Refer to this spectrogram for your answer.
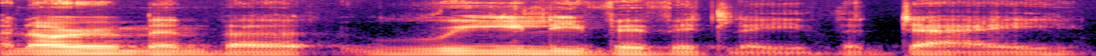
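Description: A man with an English accent speaks in a dark, mellow tone that is somewhat breathy. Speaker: charity worker with cystic fibrosis.

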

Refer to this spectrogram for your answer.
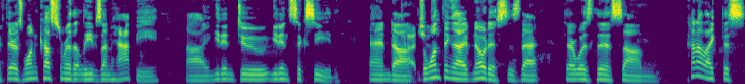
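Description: Recorded very cleanly with a silent background and a dry, close sound with no echo, a man in an unremarkable speaking voice talks at a medium pitch and a moderate pace with ordinary pitch variation. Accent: American. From Minnesota, Minneapolis suburbs. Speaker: chef and restaurateur. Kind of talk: casual interview. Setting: in person at his restaurant.

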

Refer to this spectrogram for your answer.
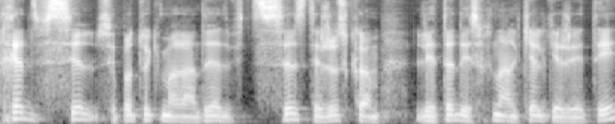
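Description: An unremarkable speaking voice at a fairly quick pace with ordinary pitch variation, in a very clean recording with a silent background. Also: man. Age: 20s. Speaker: podcast host. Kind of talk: casual interview. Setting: studio.

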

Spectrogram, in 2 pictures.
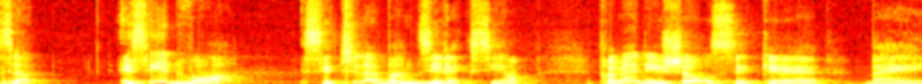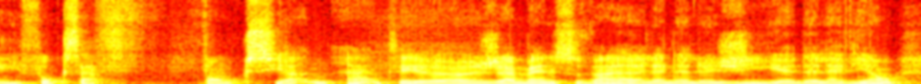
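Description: A man with a Quebec accent, medium pitch and bright, sharp tone, very wide pitch swings, a fairly slow pace and long, frequent pauses, in a very clean recording with a silent background. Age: 40s. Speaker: agile coach. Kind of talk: casual chat.

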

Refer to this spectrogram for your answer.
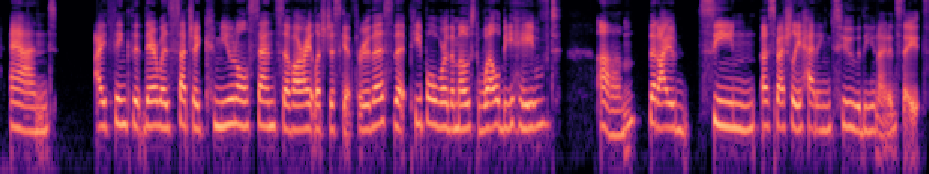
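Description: A woman with an American accent speaks at a moderate pace with flat, monotone intonation. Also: medium pitch for a woman. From US Midwest, Kansas City, Missouri. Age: 20s. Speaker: interview guest. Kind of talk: casual interview. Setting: remote call.

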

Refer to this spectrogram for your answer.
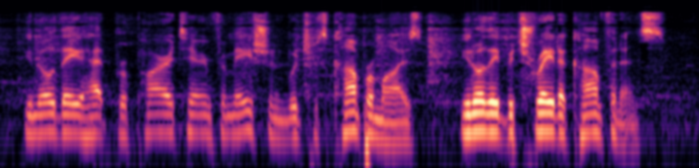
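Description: Talking at a fairly quick pace, a man with a medium-pitched voice comes through over noticeable background noise. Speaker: record label owner. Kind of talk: interview. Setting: hotel.

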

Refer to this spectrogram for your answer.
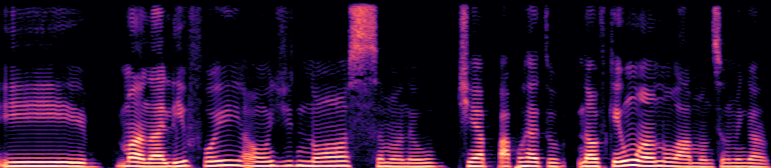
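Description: The tone is dark and mellow, with fairly even intonation. Delivery runs at a fairly slow pace with hardly any pauses. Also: woman, medium pitch for a woman. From Brazil, Espírito Santo (Cariacica). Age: 20s. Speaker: rapper. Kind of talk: casual chat.

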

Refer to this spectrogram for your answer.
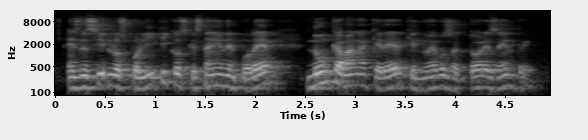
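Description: This man has an unremarkable speaking voice, pitched fairly high. He talks at a fairly quick pace with fairly even intonation. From Ecuador, Amazon region (Pastaza). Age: 30s. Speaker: politician. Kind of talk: interview.

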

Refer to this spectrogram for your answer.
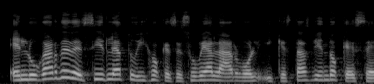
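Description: A woman at medium pitch with lively intonation and a fairly quick pace, against a quiet background. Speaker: TV talk show host. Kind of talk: talk show moderation. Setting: studio.

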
